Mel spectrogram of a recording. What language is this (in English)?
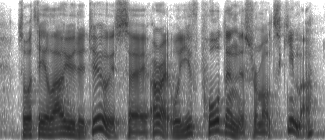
English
